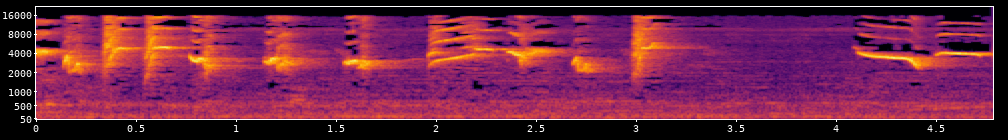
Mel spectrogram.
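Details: Magpie-robin singing energetically to provoke rivals, with a rapid series of loud, sharp whistled notes and trills about every quarter second, then a pause and a long, clear whistle bending downward.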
